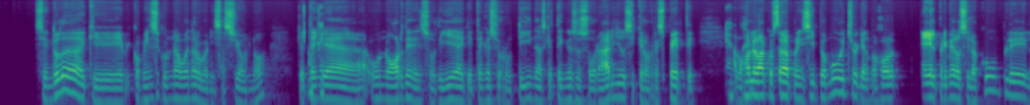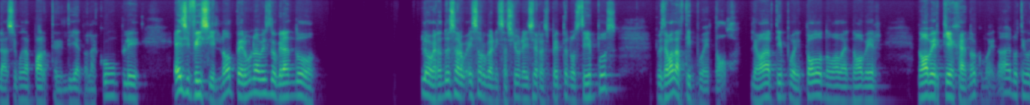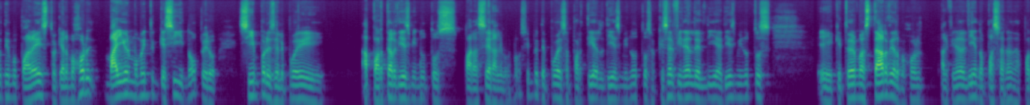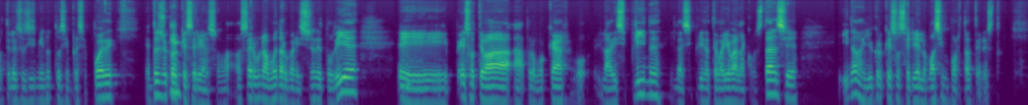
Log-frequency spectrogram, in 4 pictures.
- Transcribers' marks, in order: none
- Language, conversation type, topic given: Spanish, podcast, ¿Cómo combinas el trabajo, la familia y el aprendizaje personal?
